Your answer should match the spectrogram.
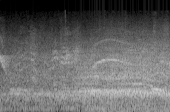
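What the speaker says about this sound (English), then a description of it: "gets a delighted cheer from the crowd" A football crowd at a Carlisle United versus Solihull Moors match roars with delighted cheering, a broad wash of voices that builds and stays loud, while a commentator keeps talking over it.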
